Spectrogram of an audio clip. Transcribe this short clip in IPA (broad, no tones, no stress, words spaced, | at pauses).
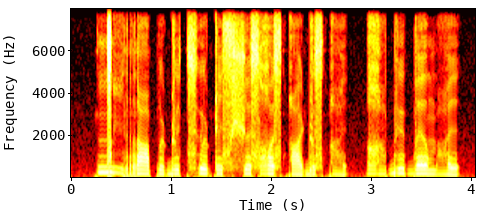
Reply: ŋ͡ǀi̤ rɑpʉ ɖyt͡sʰʉʈis ʃøs ʁɵsqɑɪ̯ɖʉsqe̤ | ʁɑ̤by bɛə̯mɑ̤ɪ̯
